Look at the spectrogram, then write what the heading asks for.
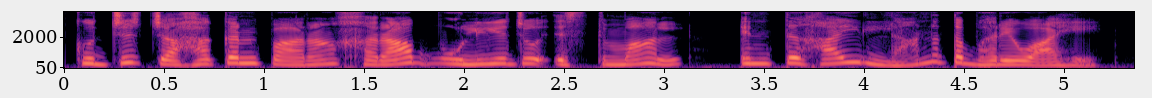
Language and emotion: Sindhi, disgusted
